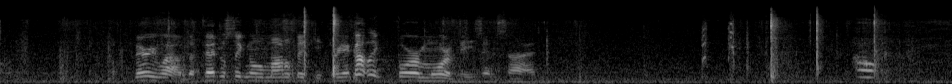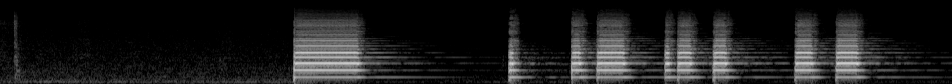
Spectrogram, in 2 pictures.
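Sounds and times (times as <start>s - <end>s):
horn blasts: 12.4s - 19.0s.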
